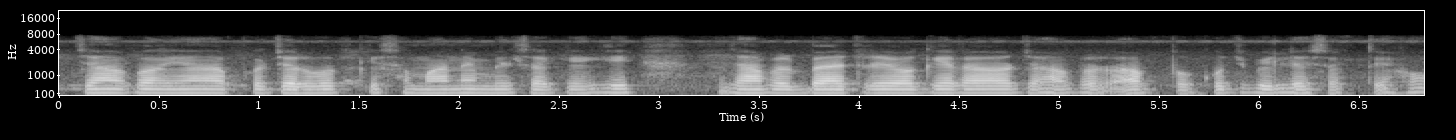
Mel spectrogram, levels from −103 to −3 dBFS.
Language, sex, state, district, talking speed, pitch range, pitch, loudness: Hindi, male, Bihar, Saharsa, 150 wpm, 130-135 Hz, 130 Hz, -24 LUFS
